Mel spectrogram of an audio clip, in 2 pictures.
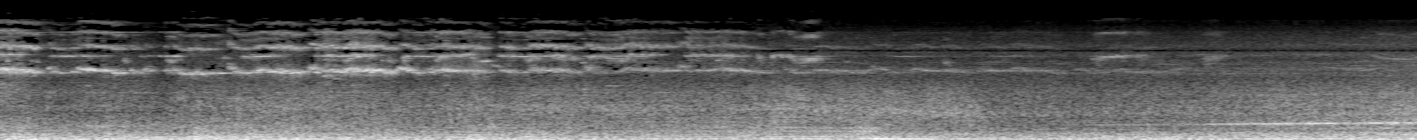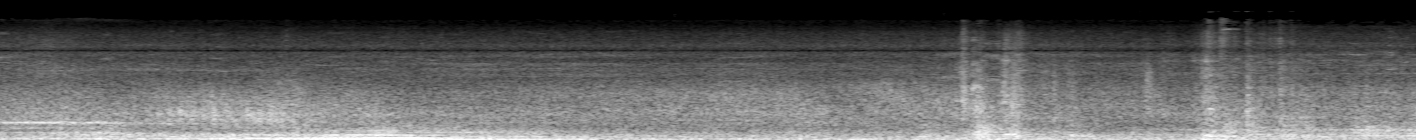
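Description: Diesel locomotive moving with its rail cars. A high wavering squeal lasts about the first eight seconds and stops suddenly. The engine's low rumble then swells to a peak about two-thirds of the way through and eases off, with a few sharp knocks near the end.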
